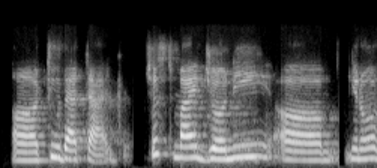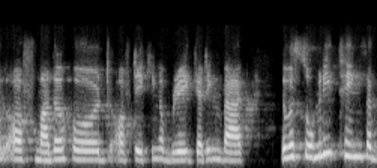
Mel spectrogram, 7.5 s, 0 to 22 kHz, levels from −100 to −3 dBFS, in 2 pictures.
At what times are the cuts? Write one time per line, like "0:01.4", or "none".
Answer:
0:01.3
